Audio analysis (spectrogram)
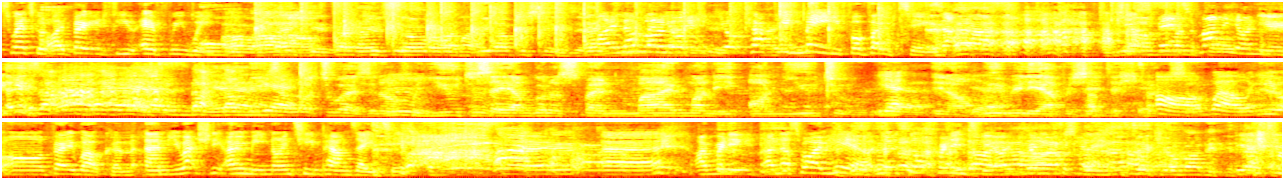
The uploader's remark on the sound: This podcast was recorded live at Camp Bestival, where we did a Scummy Mummies show.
